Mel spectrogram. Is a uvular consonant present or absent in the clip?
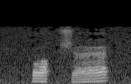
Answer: present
